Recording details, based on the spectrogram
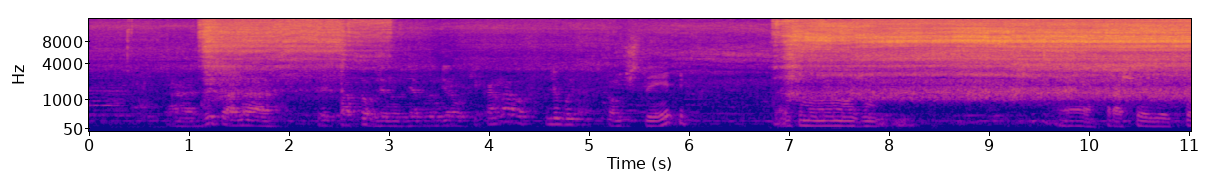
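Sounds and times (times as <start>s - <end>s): dental suction hissing: 1.1s - 3.1s, 4.7s - 11.0s.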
